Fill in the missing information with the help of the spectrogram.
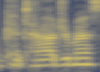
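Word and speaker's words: catadromous: You might notice that silly word, the catadromus or catadromus.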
